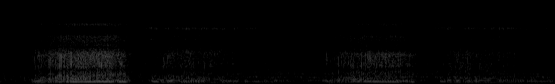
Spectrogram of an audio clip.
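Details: Stuffy-nosed sleeper snoring: soft, rhythmic snoring with a breathy inward snore and a gentler outward breath, about three seconds per cycle, over faint room hiss.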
